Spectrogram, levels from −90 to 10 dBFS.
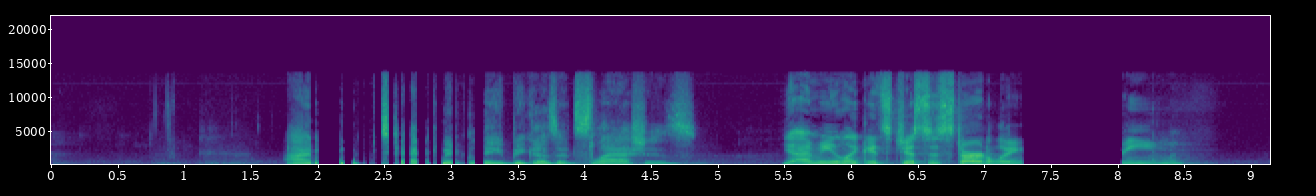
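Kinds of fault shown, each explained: Digital broadcast dropout: at 1.94 to 3.25 s and again at 7.27 to 8.03 s the receiver stopped getting usable frames and muted, each cut fading out and back in over 8 ms. The first breaks into several short holes spread across 1.3 s, the longest 168 ms, before the speech returns on "because it slashes". The second comes right after "like it's just as". Each loses 744 ms of programme, which fits around thirty failed frames.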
